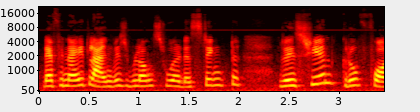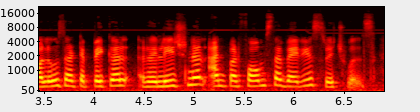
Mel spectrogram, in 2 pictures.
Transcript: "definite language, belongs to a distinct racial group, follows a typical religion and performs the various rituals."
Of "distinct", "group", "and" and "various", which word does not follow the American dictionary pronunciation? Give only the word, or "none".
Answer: none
